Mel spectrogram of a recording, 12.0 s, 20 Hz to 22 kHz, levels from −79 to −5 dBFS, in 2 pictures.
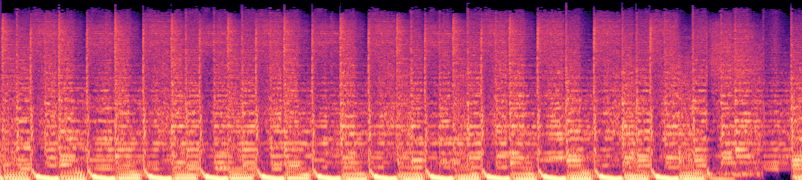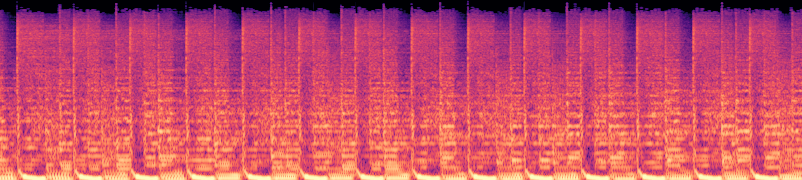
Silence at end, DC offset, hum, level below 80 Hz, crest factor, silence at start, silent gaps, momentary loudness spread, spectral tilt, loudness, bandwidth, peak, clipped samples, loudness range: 0 s; under 0.1%; none; -12 dBFS; 8 dB; 0 s; none; 1 LU; -4 dB/octave; -9 LUFS; 18.5 kHz; 0 dBFS; under 0.1%; 1 LU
